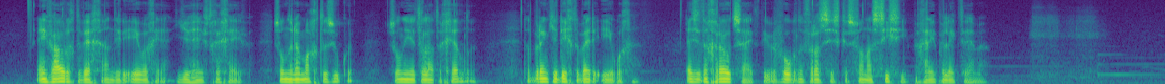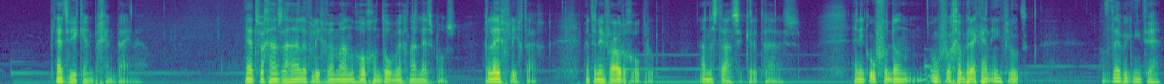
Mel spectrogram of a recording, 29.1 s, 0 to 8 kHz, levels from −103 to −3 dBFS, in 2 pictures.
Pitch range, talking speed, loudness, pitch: 90-105 Hz, 170 wpm, -22 LUFS, 95 Hz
